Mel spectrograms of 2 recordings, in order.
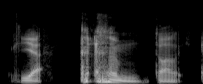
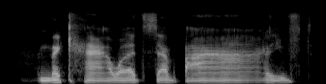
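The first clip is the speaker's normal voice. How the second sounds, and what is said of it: Raspy, croaky Dalek voice. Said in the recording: “This is my Dalek impression ... You sound like some old grandma with a terrible throat infection or something.”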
